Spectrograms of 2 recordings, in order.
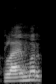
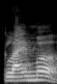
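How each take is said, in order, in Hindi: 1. इस शब्द में b साइलेंट है। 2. इस शब्द में b साइलेंट है।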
